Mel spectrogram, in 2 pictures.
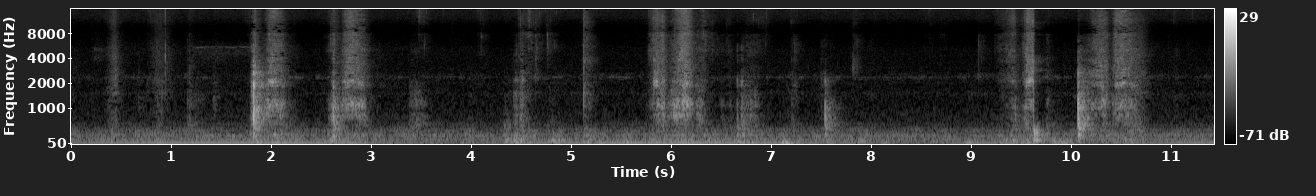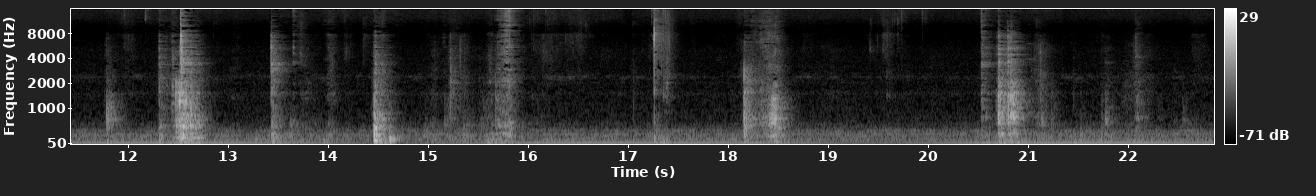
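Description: Chef's knife cutting raw chicken on a wooden cutting board: irregular knocks of the blade on the wood, with soft scraping between them.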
